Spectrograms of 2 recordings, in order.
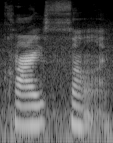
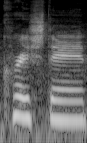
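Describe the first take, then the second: First: The name ends with a clear 'son' syllable. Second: The name ends with a 'chun' syllable. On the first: The speaker calls it right. "The way I'm pronouncing it is the way that his name is spelled" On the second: The speaker calls it wrong.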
